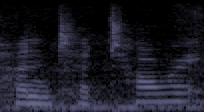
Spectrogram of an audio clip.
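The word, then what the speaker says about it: Hunter-Torricke: you so just to check your surname um pronunciation everything hunter toric that's right okay and we're gonna i'm going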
